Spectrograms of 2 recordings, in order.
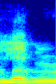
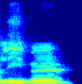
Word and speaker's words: lever: In one, you're pulling a lever or a lever. Both pronunciations are fine. Depends on where you live in an English-speaking world.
